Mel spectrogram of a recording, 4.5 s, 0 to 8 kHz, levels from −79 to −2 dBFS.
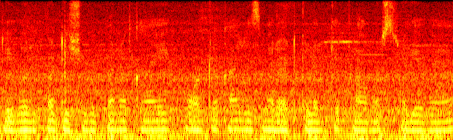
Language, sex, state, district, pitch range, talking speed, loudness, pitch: Hindi, female, Chhattisgarh, Korba, 140-145 Hz, 235 wpm, -17 LUFS, 145 Hz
